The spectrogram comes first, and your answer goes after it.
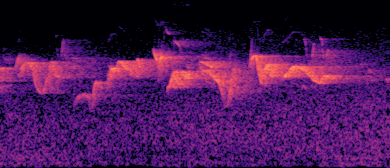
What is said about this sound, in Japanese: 潮風を感じ、遠くからかすかに聞こえる波の音、鳥のさえずりに耳を傾ける。 鳥のさえずりですか？ ほれ、耳を澄ませてみそ。聞こえるだろ？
